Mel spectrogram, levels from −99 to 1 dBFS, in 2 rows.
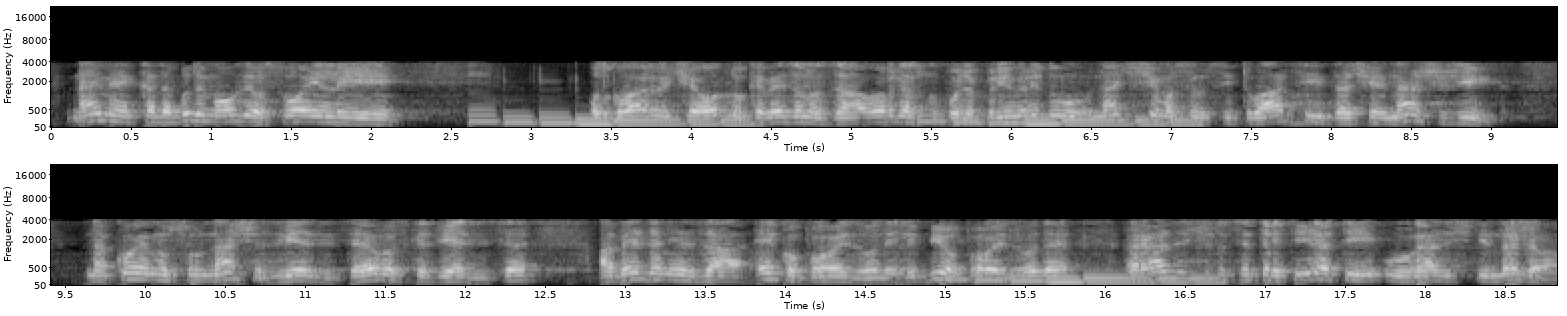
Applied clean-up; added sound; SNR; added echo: none; Electric guitar; 9 dB; reverberation time 0.2 s.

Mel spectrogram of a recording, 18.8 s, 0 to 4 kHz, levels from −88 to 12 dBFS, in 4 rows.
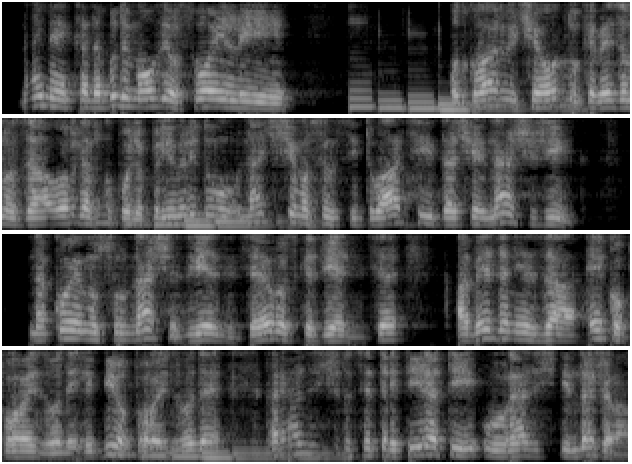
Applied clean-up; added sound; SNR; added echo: neural mask model DeepFilterNet 3.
